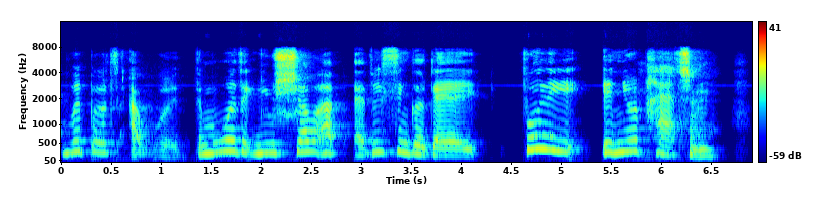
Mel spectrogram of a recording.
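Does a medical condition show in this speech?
Yes: profound deafness, acquired, profound; progressive hereditary hearing loss, born hearing, hard of hearing childhood, profoundly deaf teen after water-skiing fall.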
